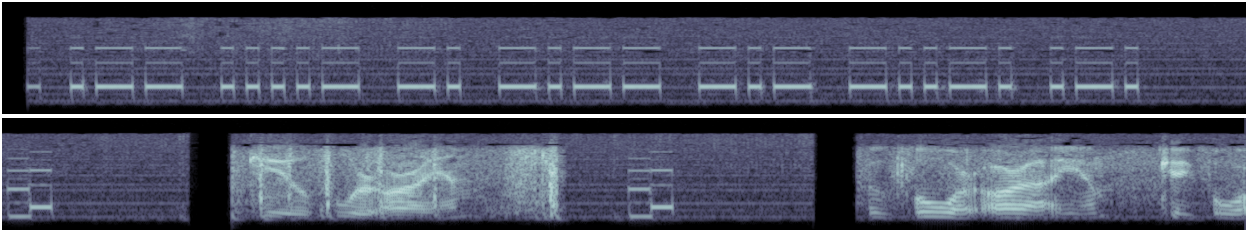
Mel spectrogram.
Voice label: qso rec simplex logic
